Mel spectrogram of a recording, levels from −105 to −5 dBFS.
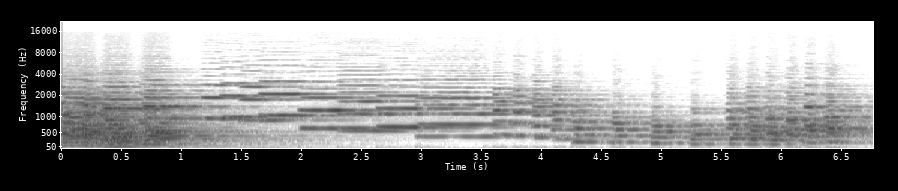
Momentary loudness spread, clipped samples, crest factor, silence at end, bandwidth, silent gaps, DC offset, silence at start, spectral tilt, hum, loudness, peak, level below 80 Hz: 14 LU; under 0.1%; 18 dB; 0 s; 15 kHz; none; under 0.1%; 0 s; -6.5 dB/octave; none; -41 LUFS; -22 dBFS; -66 dBFS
